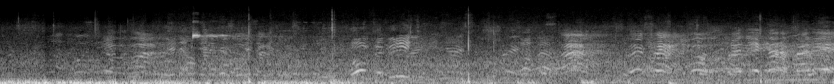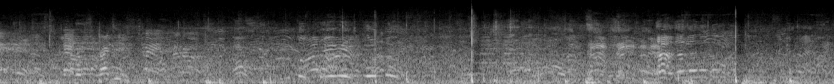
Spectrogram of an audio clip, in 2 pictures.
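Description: Men shout to each other across an open pitch.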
